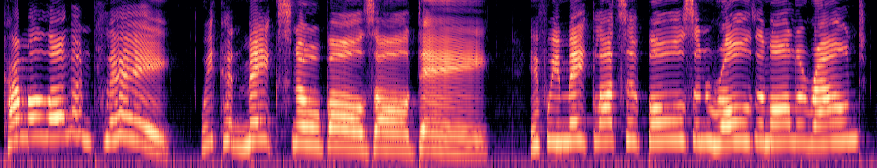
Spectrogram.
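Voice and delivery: put-on high, bright child calling out; calling to friends. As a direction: call friends out to play. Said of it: "She called to her friends".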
